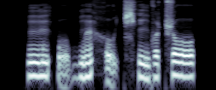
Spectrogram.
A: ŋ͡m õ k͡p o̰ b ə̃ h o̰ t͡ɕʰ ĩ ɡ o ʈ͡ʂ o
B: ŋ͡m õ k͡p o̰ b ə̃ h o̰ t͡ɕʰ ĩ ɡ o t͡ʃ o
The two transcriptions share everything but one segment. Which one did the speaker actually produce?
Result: A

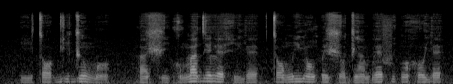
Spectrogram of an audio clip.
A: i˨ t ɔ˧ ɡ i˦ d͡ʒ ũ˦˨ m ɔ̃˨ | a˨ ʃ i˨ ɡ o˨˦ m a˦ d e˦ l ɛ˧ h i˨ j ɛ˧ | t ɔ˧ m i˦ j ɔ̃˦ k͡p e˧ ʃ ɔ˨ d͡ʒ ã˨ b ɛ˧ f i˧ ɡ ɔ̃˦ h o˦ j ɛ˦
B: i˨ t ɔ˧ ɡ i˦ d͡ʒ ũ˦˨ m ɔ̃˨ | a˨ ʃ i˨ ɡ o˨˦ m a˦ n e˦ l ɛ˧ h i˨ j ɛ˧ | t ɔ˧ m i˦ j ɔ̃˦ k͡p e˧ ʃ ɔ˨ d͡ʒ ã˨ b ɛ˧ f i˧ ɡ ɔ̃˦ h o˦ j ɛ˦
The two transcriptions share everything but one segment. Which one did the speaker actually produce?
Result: A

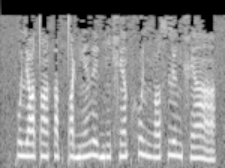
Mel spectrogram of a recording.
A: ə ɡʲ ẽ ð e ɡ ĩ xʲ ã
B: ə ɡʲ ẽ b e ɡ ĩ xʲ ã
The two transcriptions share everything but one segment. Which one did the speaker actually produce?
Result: A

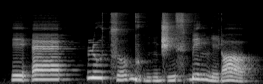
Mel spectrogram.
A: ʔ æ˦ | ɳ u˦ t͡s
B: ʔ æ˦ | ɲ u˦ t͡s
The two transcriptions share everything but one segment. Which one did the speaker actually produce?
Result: A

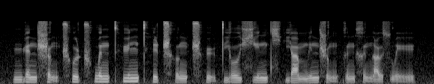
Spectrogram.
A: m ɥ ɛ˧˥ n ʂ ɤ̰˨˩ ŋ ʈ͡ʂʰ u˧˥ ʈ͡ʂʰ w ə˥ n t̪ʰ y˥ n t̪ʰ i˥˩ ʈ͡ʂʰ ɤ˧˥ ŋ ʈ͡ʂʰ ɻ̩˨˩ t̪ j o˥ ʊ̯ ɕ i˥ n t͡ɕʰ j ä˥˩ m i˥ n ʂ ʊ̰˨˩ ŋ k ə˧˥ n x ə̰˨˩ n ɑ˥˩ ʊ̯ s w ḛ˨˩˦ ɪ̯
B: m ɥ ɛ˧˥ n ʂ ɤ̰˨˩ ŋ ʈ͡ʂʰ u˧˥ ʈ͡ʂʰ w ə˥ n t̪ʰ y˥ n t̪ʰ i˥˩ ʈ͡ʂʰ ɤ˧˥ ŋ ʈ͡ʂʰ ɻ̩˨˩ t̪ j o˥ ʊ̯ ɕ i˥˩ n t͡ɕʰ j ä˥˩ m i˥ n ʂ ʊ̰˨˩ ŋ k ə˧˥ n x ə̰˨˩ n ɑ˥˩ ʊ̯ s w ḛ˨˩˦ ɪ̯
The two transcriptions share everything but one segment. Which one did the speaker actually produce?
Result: A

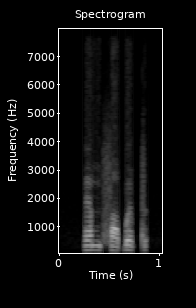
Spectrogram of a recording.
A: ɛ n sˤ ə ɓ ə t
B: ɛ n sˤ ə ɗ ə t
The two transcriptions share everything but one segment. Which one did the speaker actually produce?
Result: A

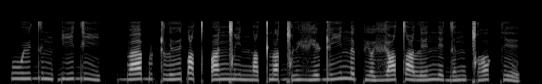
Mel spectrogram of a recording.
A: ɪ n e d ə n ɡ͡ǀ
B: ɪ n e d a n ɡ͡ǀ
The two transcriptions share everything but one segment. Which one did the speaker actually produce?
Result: A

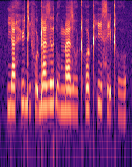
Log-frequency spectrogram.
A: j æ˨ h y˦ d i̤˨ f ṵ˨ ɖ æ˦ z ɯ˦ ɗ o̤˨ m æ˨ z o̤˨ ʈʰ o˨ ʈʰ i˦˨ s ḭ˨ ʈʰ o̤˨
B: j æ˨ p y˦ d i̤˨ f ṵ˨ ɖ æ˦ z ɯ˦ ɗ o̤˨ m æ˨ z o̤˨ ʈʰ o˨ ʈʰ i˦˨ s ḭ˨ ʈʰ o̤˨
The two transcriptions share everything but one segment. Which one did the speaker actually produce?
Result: A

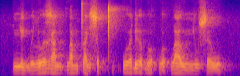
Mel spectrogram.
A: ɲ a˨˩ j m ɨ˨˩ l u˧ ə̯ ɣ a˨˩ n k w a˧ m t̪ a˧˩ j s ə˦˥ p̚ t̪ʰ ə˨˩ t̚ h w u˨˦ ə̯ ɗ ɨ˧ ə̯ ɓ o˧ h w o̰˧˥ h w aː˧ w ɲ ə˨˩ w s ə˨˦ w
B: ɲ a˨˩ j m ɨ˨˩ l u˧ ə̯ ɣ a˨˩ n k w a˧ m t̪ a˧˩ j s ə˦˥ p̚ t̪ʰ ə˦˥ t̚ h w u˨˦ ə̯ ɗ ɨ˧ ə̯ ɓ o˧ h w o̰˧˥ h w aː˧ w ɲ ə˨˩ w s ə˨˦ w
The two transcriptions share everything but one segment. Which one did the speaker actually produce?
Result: B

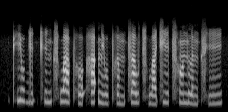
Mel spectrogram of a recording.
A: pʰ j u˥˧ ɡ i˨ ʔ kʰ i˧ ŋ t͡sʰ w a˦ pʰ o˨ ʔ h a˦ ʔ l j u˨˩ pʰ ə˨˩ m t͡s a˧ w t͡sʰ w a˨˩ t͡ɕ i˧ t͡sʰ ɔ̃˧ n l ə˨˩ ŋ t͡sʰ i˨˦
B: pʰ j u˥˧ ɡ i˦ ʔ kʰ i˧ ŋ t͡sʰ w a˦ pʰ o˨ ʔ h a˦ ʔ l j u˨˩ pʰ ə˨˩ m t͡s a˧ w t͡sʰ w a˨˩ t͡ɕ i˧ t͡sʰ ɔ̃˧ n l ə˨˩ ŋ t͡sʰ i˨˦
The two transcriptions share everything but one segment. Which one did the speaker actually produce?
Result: A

